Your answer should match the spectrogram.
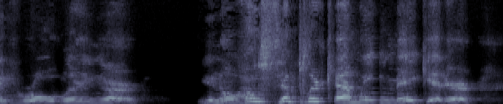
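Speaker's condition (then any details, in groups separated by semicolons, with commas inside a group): Cerebral palsy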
